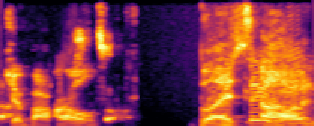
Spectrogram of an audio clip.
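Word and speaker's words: Jaearl: his name wrong it's it's spelled j-a-e-a-r-l so i think it's just jabarl but a lot of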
